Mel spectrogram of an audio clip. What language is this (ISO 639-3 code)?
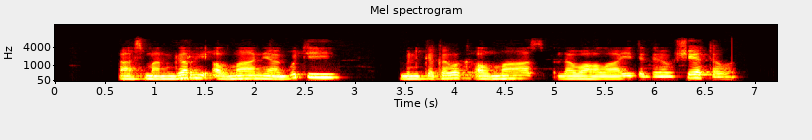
ckb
